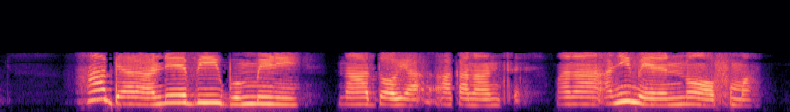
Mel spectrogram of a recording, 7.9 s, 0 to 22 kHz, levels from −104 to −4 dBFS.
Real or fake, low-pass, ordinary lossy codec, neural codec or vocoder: real; 3.6 kHz; AAC, 16 kbps; none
